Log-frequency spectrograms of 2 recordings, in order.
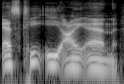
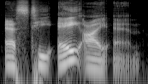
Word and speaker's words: Berenstain: So some people see that last name and think that it should be Stein and not Stain for whatever reason.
